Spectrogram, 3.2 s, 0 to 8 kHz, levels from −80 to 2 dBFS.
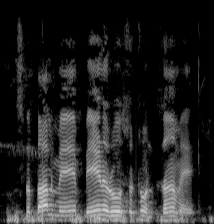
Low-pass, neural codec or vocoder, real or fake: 7.2 kHz; none; real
